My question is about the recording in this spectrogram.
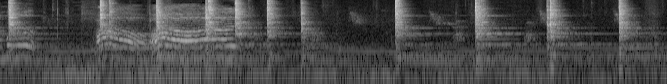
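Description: Metal railing bars being struck repeatedly, about ten clanging hits that each ring on, settling to roughly one hit a second in the second half. A young child's wavering voice sounds over the first few hits.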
